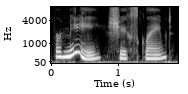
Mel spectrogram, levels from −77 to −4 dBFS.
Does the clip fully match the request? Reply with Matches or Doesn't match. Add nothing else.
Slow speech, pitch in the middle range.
Doesn't match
